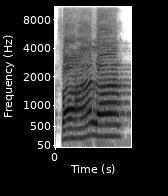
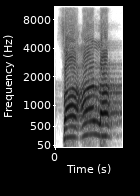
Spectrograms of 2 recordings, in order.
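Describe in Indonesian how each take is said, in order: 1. Vokal 'la' terakhir dibaca panjang. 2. Vokal 'la' terakhir pendek dan cepat. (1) "lanya tadi kok dibaca panjang?" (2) "Di sini cukup dibaca pendek cepat"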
